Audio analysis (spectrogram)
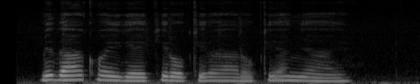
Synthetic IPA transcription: meðakɔeɣɛkeɾokeɾaɾokeaɲajɔ

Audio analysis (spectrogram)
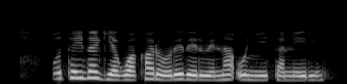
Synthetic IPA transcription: otaiðaɣjaɣwakaɾoɾeɾeɾwɛnaʔoɲeːtaneɾi

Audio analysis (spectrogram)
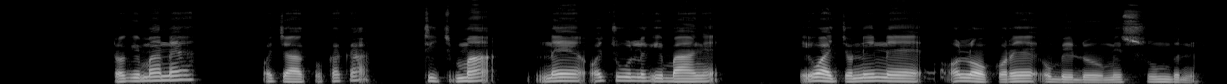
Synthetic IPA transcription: tɔɡɪmanɛ | ɔ̰t͡ʃakɔkaka̰ | tit͡ʃma̰ | nɛɔ̰t͡ʃʊlɡɪbaŋɛ̰ | ɪ̰wat͡ʃɔnɪnɛɔ̰lɔkɔɾɛo̰bedomesumbnḭ

